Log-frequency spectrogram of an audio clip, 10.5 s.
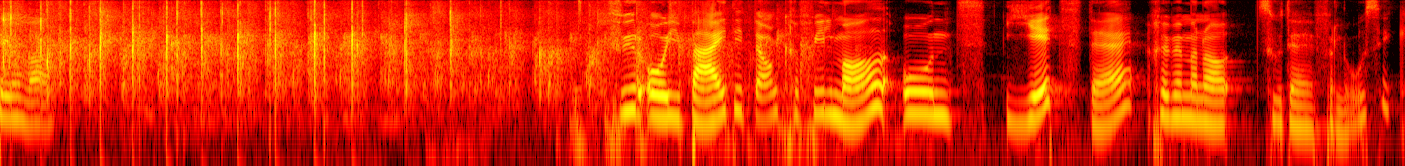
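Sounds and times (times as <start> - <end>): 
speech: 0.0 - 0.5, 4.6 - 10.5
audience applause: 0.0 - 6.2.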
